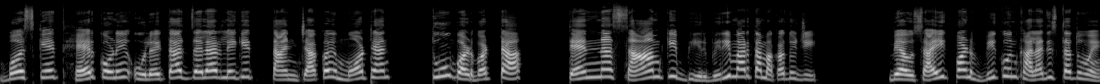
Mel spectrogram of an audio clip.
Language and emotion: Goan Konkani, angry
